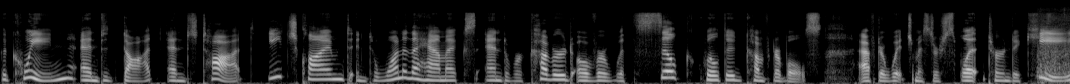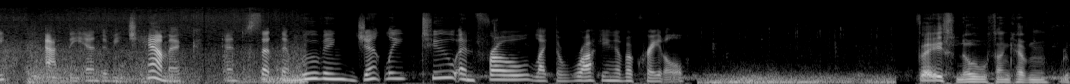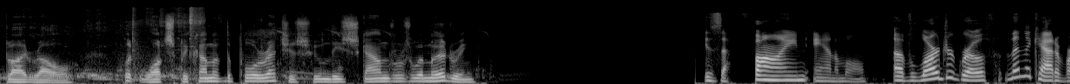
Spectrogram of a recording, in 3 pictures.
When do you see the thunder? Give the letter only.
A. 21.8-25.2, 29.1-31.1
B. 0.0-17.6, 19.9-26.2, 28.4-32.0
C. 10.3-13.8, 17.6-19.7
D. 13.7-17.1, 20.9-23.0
C.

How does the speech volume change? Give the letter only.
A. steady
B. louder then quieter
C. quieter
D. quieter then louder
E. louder
A.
